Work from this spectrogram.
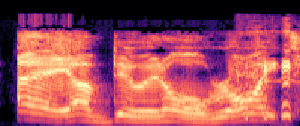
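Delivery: very high-pitched put-on British accent. A guest answers the host asking how he's doing, put-on accent. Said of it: "that's a good accent you got".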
